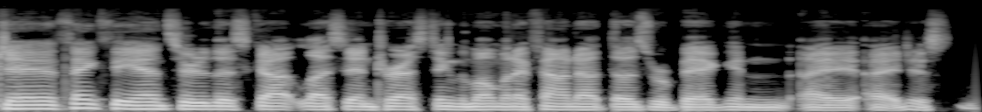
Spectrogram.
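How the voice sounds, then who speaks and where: A man's voice: on the low side, steady tone, fairly quick, clean tone. A man co-hosting a podcast, chatting casually about tabletop games in a blunt, profane, joking way. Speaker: podcast host.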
